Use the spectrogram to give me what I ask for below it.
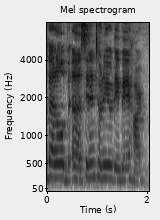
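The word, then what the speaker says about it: Béxar: we have the Battle of San Antonio de Behar spelled VA XA arts bear Behar's I pronounced it long story short said innocence Colonel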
